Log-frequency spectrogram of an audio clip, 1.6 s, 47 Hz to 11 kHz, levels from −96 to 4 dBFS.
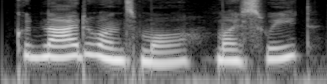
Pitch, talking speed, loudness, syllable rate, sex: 245 Hz, 220 wpm, -14 LUFS, 4.4 syllables/s, female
